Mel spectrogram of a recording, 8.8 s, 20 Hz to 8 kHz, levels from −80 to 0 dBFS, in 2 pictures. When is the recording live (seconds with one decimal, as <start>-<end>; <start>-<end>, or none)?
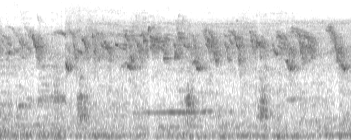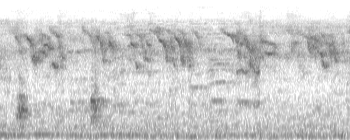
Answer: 0.0-0.7; 1.2-4.1; 5.8-7.3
